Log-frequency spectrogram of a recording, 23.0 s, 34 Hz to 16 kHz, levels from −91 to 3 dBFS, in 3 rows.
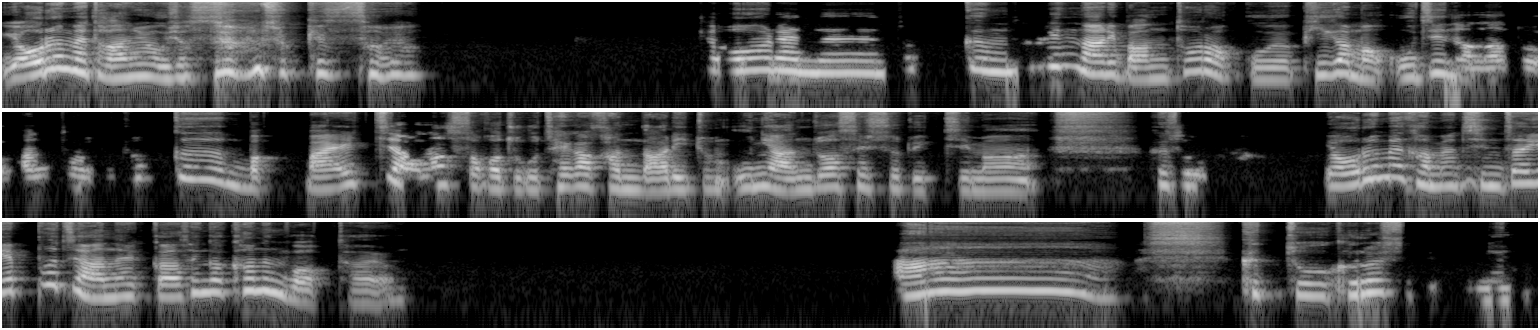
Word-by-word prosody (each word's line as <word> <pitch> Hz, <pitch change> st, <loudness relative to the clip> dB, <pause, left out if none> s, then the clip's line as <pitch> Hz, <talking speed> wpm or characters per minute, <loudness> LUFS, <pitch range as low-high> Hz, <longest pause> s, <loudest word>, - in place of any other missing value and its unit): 여름에 290 Hz, +8 st, +7 dB
다녀오셨으면 210 Hz, +7 st, +4 dB
좋겠어요. 245 Hz, -4 st, +4 dB, 1.5 s
겨울에는 265 Hz, -4 st, +2 dB, 0.4 s
쪼끔 295 Hz, -3 st, 0 dB
흐린 380 Hz, +1 st, -3 dB
날이 250 Hz, -2 st, +7 dB
많더라고요. 190 Hz, -2 st, -3 dB
비가 250 Hz, +2 st, 0 dB
막 185 Hz, -3 st, -2 dB
오진 205 Hz, +7 st, -1 dB
않아도 175 Hz, 0 st, -3 dB
않더라도 190 Hz, 0 st, -7 dB, 0.2 s
쪼끔 335 Hz, -, -6 dB
막 185 Hz, 0 st, -5 dB
맑지 195 Hz, +8 st, +2 dB
않았어 215 Hz, +2 st, 0 dB
가지고 180 Hz, -2 st, -4 dB
제가 215 Hz, +2 st, 0 dB
간 195 Hz, -3 st, -3 dB
날이 170 Hz, +3 st, -1 dB
좀 185 Hz, -, -10 dB
운이 205 Hz, +3 st, -3 dB
안 175 Hz, 0 st, +1 dB
좋았을 210 Hz, +1 st, -1 dB
수도 190 Hz, -3 st, -3 dB
있지만. 165 Hz, -1 st, -6 dB, 0.5 s
그래서 230 Hz, -2 st, -5 dB, 0.7 s
'여름에 295 Hz, +12 st, 0 dB
가면 225 Hz, -5 st, -3 dB
진짜 260 Hz, 0 st, 0 dB
예쁘지 295 Hz, +9 st, -2 dB
않을까.' 210 Hz, +1 st, 0 dB
생각하는 275 Hz, +2 st, -1 dB
것 155 Hz, -, -5 dB
같아요. 150 Hz, +3 st, -12 dB, 2.5 s
아. 290 Hz, -2 st, 0 dB, 0.6 s
그쵸. 235 Hz, -3 st, -2 dB
그럴 245 Hz, +5 st, -1 dB
수도 270 Hz, -4 st, 0 dB, 0.3 s
있네. 170 Hz, 0 st, -11 dB
230 Hz, 265 characters per minute, -21 LUFS, 195-275 Hz, 2.5 s, 여름에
